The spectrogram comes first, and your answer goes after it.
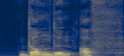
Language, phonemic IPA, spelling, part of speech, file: Dutch, /ˈdɑmdə(n) ˈɑf/, damden af, verb, Nl-damden af.ogg
- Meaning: inflection of afdammen: 1. plural past indicative 2. plural past subjunctive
